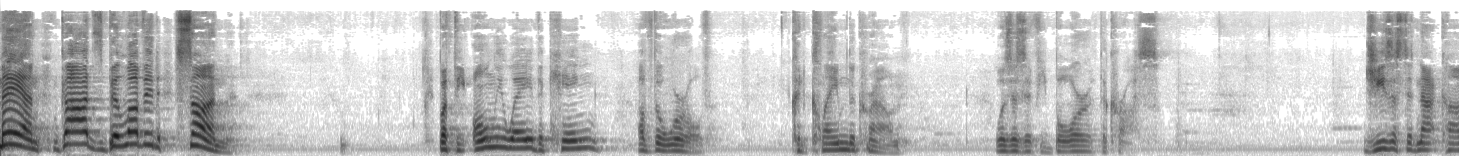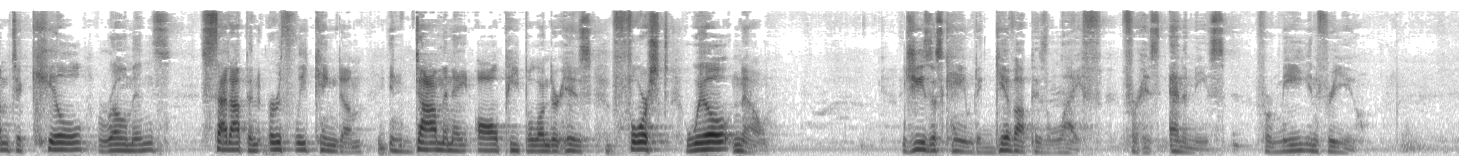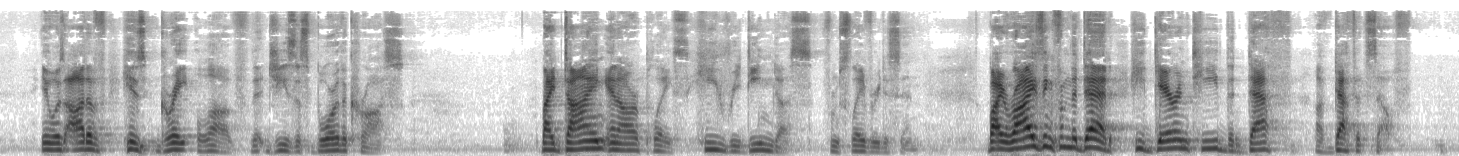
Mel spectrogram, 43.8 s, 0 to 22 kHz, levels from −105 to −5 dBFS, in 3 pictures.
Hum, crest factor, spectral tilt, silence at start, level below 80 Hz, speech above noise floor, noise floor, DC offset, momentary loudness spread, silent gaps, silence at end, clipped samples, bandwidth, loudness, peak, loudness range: none; 26 dB; -3.5 dB/octave; 0 s; -76 dBFS; 41 dB; -71 dBFS; under 0.1%; 20 LU; none; 0.5 s; under 0.1%; 16.5 kHz; -29 LUFS; -4 dBFS; 15 LU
